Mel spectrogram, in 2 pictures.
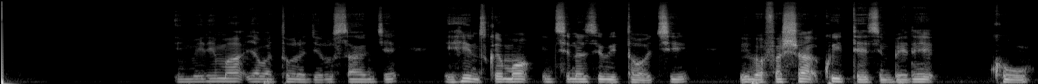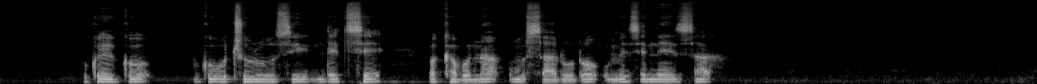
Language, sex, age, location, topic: Kinyarwanda, male, 18-24, Kigali, agriculture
